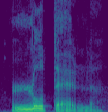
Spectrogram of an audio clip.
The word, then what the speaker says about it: l'hôtel: starts with h, but remember that in French we don't pronounce h, okay? So basically the first sound of the word is the vowel o, okay? So for the same reason, e needs to disappear, l'hôtel, okay?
